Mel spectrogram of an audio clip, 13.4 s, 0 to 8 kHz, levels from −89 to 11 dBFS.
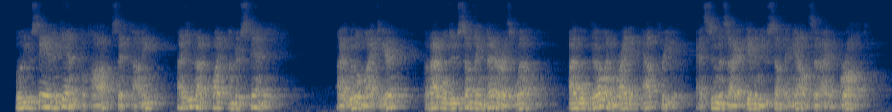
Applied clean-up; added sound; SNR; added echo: none; none; none; reverberation time 1.0 s.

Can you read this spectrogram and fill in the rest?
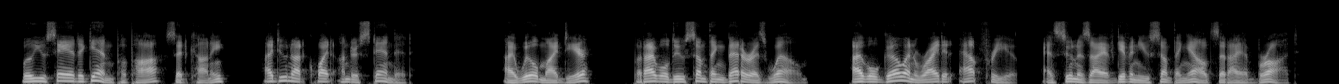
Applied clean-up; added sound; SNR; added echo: none; none; none; none.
